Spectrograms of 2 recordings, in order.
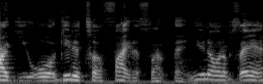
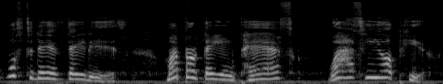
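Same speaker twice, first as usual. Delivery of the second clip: under my breath; 7 dB quieter than usual. Retold or imitated. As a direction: grumble it quietly so nobody hears. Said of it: "I thought I had said it under my breath".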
